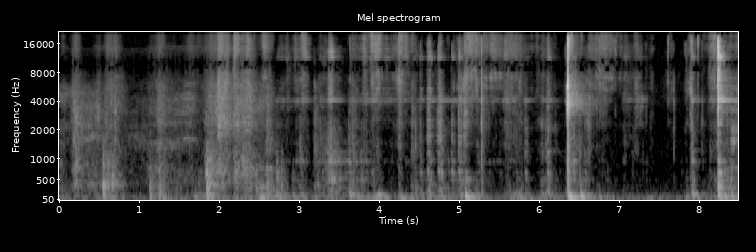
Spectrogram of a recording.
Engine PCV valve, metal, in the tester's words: doesn't really make a noise at all, or just barely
